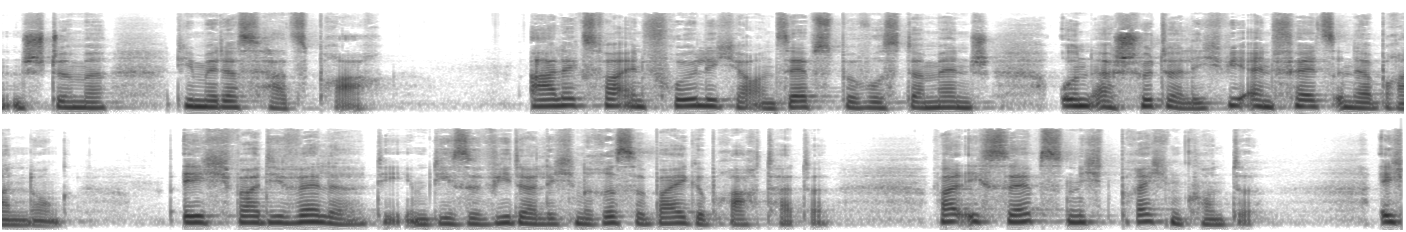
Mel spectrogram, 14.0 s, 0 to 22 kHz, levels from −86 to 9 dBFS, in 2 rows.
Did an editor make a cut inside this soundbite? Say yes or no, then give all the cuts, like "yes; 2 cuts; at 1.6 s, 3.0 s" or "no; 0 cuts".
no; 0 cuts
